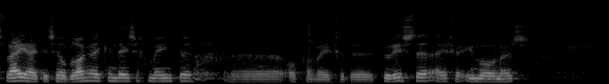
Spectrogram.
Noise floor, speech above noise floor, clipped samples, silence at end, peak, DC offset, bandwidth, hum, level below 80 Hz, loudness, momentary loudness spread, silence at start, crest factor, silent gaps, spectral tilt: -66 dBFS; 25 dB; under 0.1%; 0.3 s; -22 dBFS; under 0.1%; 13 kHz; none; -86 dBFS; -41 LUFS; 12 LU; 0 s; 18 dB; none; -5.5 dB/octave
